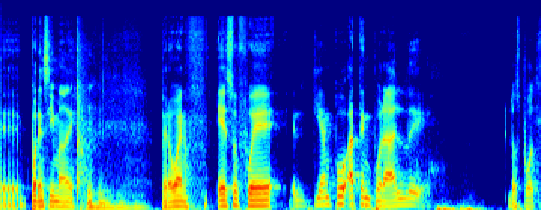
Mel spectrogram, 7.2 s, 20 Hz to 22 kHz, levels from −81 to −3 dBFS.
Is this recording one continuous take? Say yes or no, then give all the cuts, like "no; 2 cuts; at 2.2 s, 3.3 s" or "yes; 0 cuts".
no; 1 cut; at 3.8 s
